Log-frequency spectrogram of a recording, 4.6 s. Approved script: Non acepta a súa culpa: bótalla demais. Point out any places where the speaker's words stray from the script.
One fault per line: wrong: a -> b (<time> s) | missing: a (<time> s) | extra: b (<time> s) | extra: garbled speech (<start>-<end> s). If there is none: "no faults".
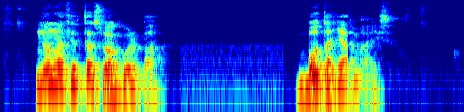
no faults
